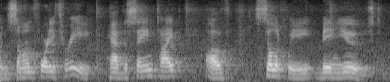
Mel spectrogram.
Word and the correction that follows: soliloquy: Soliloquy, excuse me, get it pronounced correctly there for those of you who teach English.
